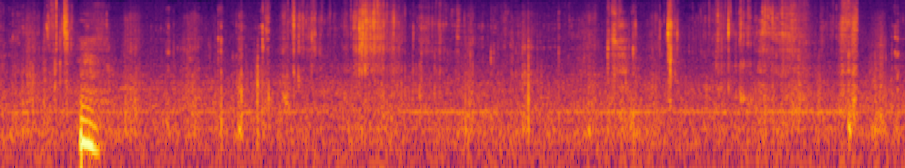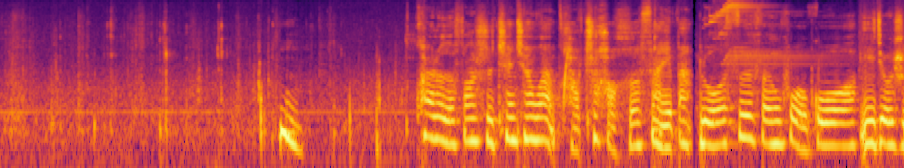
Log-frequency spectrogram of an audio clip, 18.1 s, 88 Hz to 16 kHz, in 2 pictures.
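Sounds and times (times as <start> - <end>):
chewing: 0.0 - 13.2
crunching bites of pastry: 0.0 - 13.2
faint steady hum: 0.0 - 18.0.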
